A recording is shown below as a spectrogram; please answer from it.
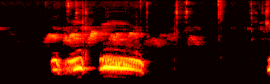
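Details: Spotted dove calling and cooing: one low two-part coo, a short wavering note followed by a longer, steadier hooting phrase, with silence around it.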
